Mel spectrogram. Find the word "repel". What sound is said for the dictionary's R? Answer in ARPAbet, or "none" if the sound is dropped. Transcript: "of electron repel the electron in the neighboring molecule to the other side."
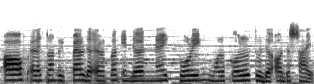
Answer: R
